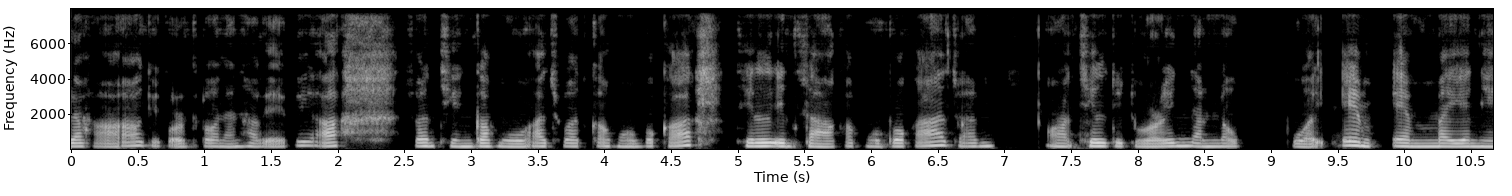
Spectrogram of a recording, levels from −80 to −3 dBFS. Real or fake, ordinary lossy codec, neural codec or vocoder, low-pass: fake; none; codec, 16 kHz, 16 kbps, FunCodec, trained on LibriTTS, 50 frames a second; none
